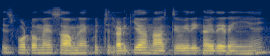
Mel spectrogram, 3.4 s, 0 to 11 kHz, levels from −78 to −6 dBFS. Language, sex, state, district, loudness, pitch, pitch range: Hindi, male, Uttar Pradesh, Shamli, -21 LUFS, 120 Hz, 115-130 Hz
